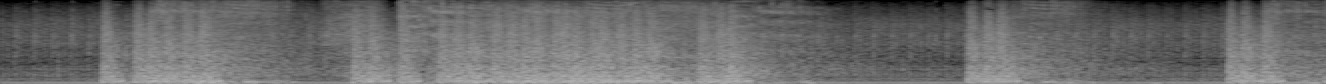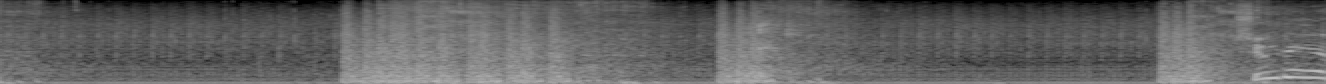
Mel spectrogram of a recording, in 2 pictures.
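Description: Bursts of gunfire from the top-down factory-building game Factorio, loud volleys of rapid shots in separate clusters with short quieter gaps between, some overlapping impacts and explosions.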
